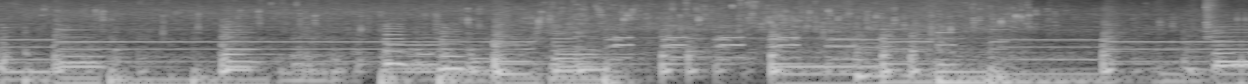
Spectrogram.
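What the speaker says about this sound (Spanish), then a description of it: "Con los ajos ya un poco fritos, incorporamos las especias" Garlic and spices frying in hot oil in a pan, giving a dense, continuous crackling sizzle that stays loud and close throughout, with no talking.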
